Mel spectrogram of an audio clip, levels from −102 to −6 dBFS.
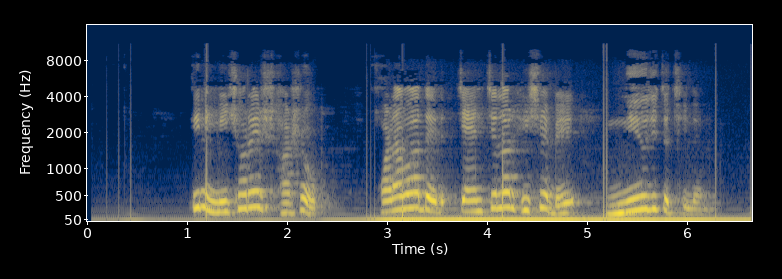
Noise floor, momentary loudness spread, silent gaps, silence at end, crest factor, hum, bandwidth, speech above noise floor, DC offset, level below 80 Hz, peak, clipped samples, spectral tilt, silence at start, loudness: -46 dBFS; 11 LU; none; 0 s; 16 dB; none; 7.2 kHz; 30 dB; under 0.1%; -22 dBFS; -2 dBFS; under 0.1%; -8 dB/octave; 0.4 s; -19 LUFS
